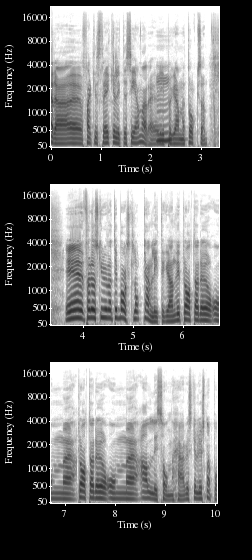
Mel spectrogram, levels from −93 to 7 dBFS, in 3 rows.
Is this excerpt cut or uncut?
cut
